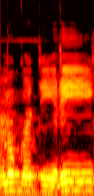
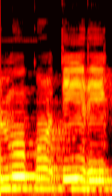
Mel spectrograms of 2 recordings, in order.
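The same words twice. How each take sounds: First: The final vowel is drawn out long. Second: The final vowel is kept short. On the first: The speaker calls it wrong. "jangan muqtiri gitu" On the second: The speaker calls it right. "langsung ke qaf"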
